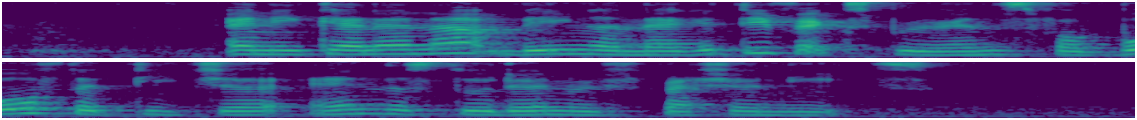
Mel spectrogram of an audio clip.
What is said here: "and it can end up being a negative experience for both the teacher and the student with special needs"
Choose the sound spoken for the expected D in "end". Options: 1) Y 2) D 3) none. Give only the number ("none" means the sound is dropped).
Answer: 3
